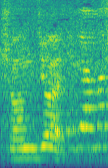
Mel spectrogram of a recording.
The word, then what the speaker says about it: সঞ্জয়: কূর্বত সঞ্জয় সঞ্জয় সঞ্জয় অন্তস্থ উচ্চারণটা পূর্ণ উচ্চারণ হবে সঞ্জয় বসো যদি নিচে হলন্ত থাকে তাহলে উচ্চারণ হবে অর্ধেক আর যদি হলন্ত না থাকে তাহলে প্রত্যেকটা দ্বর্গের উচ্চারণ পূর্ণরূপে হবে এখানে অন্তস্তর নিচে হলন্ত নাই সেজন্য কি হবে সঞ্জয় সঞ্জয় ঠিক আছে তুমি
